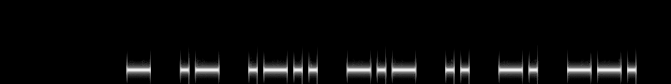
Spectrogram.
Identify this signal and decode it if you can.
Morse code, heard as a keyed tone, about 16 wpm, 680 Hz. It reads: TALKING
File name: Morsekurs / Witze / Witz 23 Januar 2024 70 F80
